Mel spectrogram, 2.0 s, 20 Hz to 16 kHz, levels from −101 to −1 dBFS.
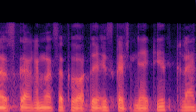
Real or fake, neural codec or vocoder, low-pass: fake; codec, 16 kHz, 1 kbps, FreqCodec, larger model; 7.2 kHz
